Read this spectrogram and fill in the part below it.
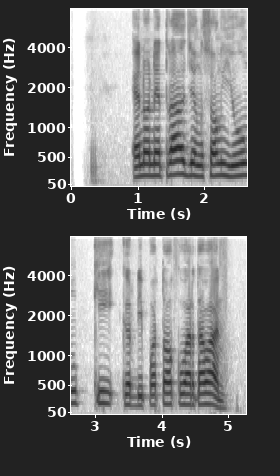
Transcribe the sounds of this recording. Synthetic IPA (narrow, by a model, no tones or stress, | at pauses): ʔɛnɔnɛt̪ɾald͡ʒɨŋsɔŋjuŋkikɨrdipɔt̪ɔkuwart̪awan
